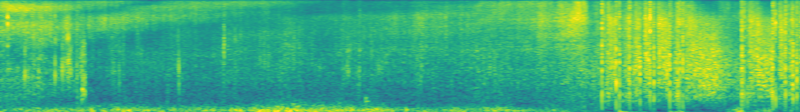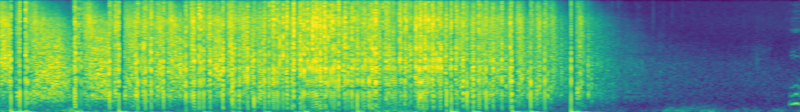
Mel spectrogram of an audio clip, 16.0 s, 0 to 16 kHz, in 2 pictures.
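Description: A 5000-shot string of flash-powder firecrackers (Iskra Blitz Rums 5000) going off as a long, rapid chain of sharp bangs, growing denser partway through and stopping abruptly with about two seconds left.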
